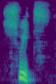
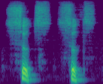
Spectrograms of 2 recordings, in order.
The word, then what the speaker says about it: suits: By the way, you don't pronounce sweets. No, you pronounce suits.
